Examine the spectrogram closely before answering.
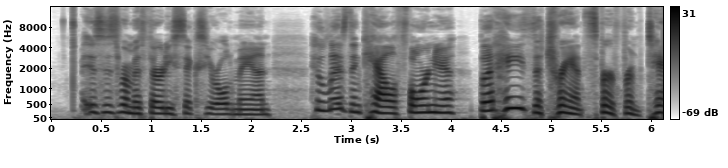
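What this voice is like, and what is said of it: Usual voice. Nothing is said of it.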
